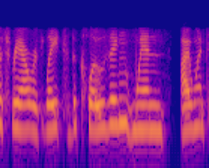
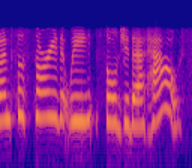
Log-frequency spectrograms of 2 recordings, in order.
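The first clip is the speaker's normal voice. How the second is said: put-on sobbing, weepy, tearful crying voice; 3 semitones higher than usual. Retelling a phone call from a caller who kept apologizing: imitating someone crying. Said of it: "this lady crying and crying".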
